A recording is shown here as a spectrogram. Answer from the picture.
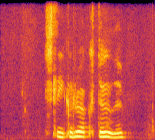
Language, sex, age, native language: Icelandic, male, 10, Icelandic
